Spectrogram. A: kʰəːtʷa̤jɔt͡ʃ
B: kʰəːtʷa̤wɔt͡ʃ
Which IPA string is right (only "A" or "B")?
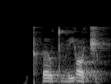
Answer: A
